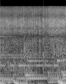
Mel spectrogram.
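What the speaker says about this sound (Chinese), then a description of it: "这个牛排煎起来好美味" Beef steak sizzles and spits fiercely in a hot pan over low heat, a dense, crackling hiss of rendering fat close up, brief and steady without any voices.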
